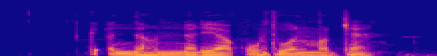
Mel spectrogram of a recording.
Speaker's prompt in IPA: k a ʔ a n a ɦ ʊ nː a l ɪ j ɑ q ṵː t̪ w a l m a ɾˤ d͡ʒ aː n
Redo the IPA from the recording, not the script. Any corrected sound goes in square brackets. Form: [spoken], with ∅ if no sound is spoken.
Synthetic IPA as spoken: k a ʔ a [nː] a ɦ ʊ nː a l ɪ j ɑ q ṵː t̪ w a l m [ɑ] ɾˤ d͡ʒ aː n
